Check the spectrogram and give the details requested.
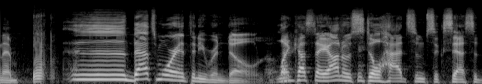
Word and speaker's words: Castellanos: I was surprised to see Nick Castellanos, although he pronounces his Castellanos.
